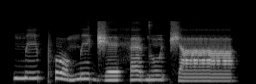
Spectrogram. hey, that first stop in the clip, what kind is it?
aspirated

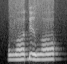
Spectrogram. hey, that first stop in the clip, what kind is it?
implosive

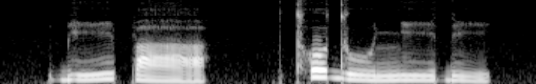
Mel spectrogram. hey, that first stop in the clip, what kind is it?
implosive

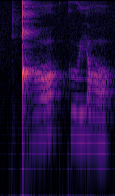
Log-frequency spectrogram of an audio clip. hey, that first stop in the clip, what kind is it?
click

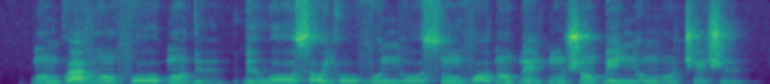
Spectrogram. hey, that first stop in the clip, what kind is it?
implosive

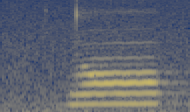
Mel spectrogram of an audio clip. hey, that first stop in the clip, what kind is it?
plain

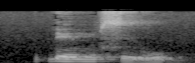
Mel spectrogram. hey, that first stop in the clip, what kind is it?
implosive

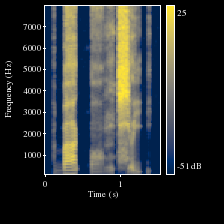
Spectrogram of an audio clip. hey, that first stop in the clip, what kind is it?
implosive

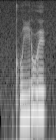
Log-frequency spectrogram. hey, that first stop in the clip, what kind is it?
ejective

